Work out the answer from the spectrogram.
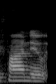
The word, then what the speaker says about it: whānau: So they take you in on as their whānau. Is that how you say it? Yes, you're whānau, and they call you auntie.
